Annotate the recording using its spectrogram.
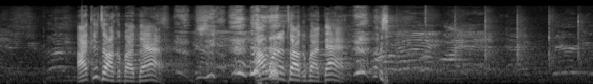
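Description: Women laugh loudly together.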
